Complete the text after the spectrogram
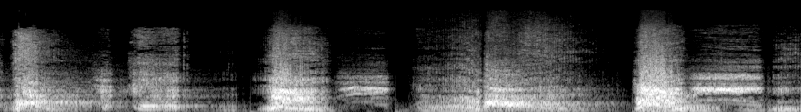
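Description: A tiger gives loud, rasping roars and growls in broken bursts a second or two long.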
